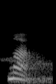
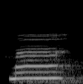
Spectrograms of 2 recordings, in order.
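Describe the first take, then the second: First: The syllable is said with a sharply falling pitch. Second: The syllable is said with a high level pitch. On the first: "fourth tone" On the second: "One is first tone"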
